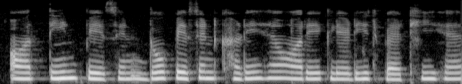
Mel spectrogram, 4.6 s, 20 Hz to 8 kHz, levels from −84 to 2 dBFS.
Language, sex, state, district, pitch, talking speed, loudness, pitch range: Hindi, female, Bihar, West Champaran, 215 Hz, 155 wpm, -15 LUFS, 210-225 Hz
